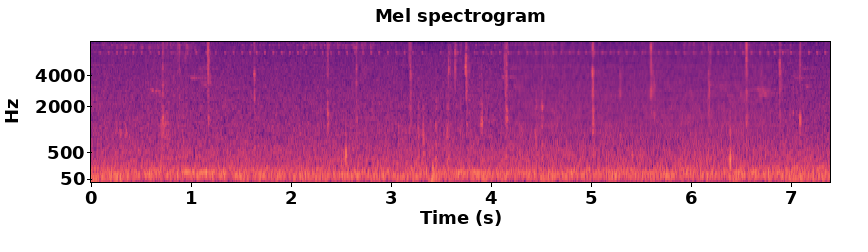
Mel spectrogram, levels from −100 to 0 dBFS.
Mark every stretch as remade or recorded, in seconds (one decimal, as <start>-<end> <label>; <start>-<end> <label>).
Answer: 0.0-4.2 recorded; 4.2-6.8 remade; 6.8-7.4 recorded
